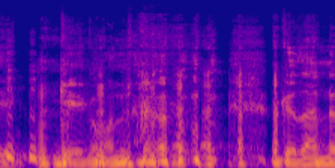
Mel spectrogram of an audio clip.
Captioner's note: laughter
